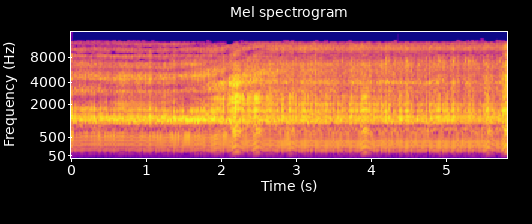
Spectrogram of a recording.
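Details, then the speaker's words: HPI Savage nitro truck with HPI 4.1 engine refitted: buzzing engine revving up and down with a rough, uneven edge under power; owner suspects the gear mesh is slipping and the gear is being destroyed, unconfirmed. "right yeah I think I'm killing my gear my"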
